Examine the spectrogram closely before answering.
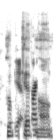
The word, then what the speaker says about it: Kepnang: So he's probably played against Diallo and how you pronounce his name? Kepnang.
